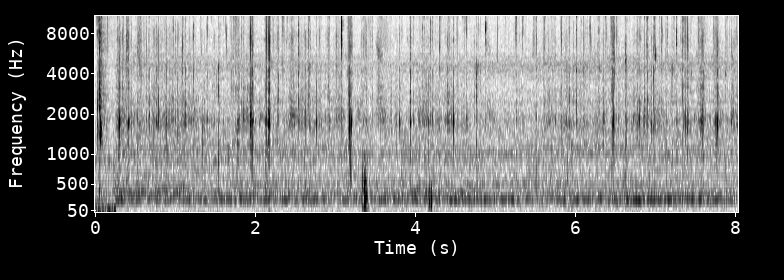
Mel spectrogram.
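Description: Corn on the cob being bitten and chewed close to the microphone: a steady run of small crisp clicks and pops from the kernels, with a few louder bites.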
